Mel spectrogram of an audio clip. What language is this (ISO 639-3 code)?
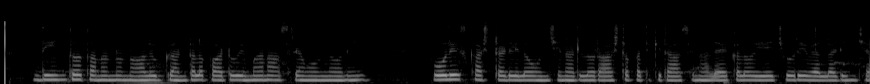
tel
